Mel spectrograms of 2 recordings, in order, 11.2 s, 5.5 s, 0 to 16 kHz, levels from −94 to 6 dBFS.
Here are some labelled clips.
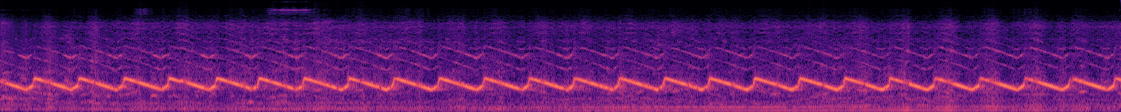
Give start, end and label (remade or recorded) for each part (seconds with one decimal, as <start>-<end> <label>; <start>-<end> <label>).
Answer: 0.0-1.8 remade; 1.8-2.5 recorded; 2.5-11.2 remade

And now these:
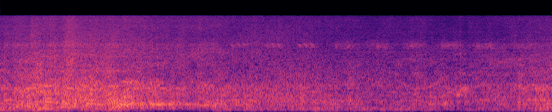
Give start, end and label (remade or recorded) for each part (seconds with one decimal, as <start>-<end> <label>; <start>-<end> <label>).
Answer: 0.0-2.3 remade; 2.3-3.3 recorded; 3.3-5.5 remade

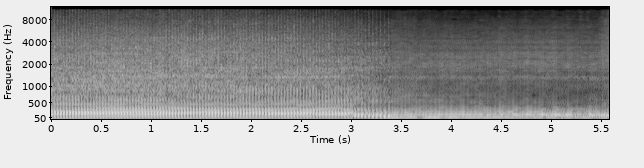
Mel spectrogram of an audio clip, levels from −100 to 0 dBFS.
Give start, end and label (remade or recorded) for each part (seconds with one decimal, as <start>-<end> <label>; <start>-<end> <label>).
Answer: 0.0-3.4 recorded; 3.4-5.6 remade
